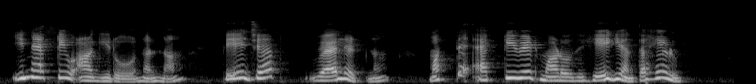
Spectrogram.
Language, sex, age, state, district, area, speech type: Kannada, female, 45-60, Karnataka, Tumkur, urban, read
